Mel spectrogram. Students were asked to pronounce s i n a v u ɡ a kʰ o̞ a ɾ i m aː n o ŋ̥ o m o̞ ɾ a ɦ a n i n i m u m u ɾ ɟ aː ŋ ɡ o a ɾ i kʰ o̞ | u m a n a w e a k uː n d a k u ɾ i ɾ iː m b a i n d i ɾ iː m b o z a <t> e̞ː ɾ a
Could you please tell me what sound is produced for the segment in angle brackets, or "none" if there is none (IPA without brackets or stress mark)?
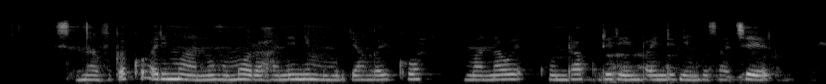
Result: c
